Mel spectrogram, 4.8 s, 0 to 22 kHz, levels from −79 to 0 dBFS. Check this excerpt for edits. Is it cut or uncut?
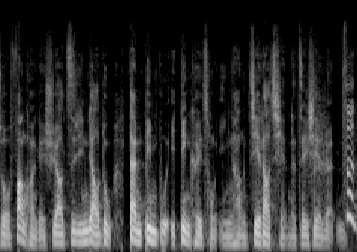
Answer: cut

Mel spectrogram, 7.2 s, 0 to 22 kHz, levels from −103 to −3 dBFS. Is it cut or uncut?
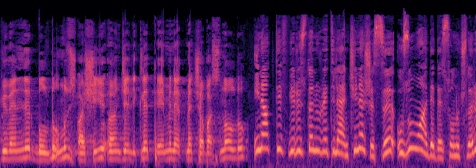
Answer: cut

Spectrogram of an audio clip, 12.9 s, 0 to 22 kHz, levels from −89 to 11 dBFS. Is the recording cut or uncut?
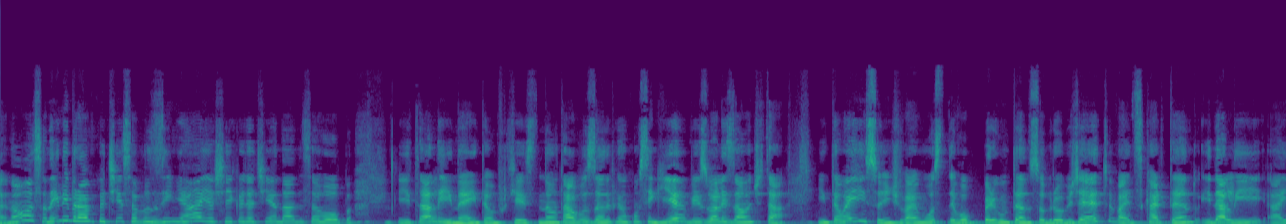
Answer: uncut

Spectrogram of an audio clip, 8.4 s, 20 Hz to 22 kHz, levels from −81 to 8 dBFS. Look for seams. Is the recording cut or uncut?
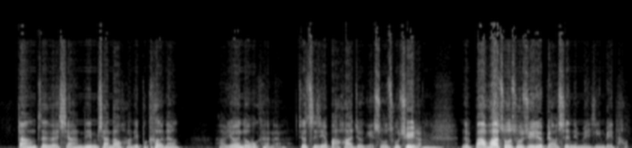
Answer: uncut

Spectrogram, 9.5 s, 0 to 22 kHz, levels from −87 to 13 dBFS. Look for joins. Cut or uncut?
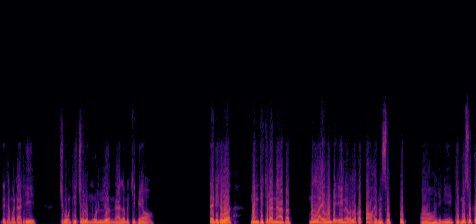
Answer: uncut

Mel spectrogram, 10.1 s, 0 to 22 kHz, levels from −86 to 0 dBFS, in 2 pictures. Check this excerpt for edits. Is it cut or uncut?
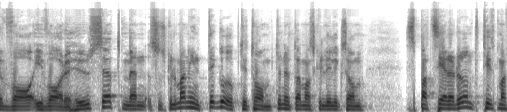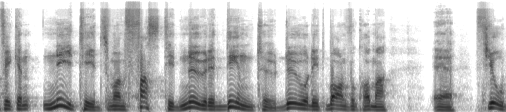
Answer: uncut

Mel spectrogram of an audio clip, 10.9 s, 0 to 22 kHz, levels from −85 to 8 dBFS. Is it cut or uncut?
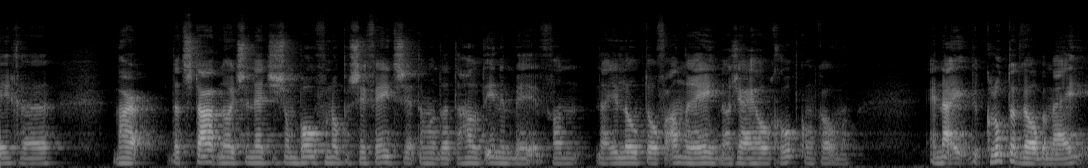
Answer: uncut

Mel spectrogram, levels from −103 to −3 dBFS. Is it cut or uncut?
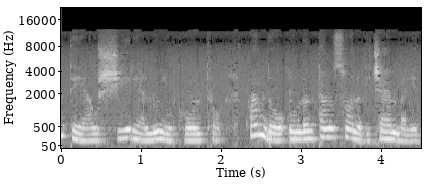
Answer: uncut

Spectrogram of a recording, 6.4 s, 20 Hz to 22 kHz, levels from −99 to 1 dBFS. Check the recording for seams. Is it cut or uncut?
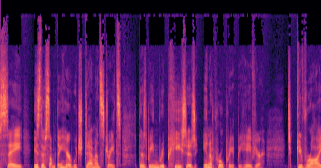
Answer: uncut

